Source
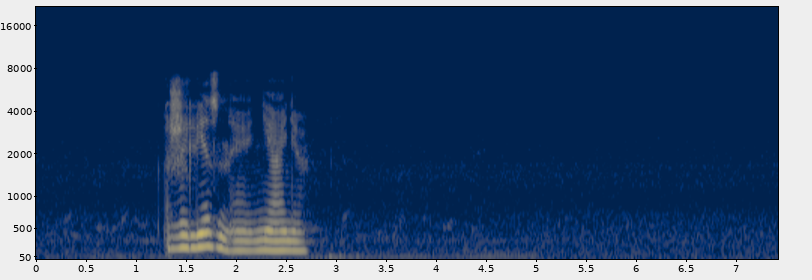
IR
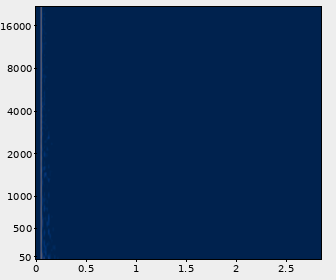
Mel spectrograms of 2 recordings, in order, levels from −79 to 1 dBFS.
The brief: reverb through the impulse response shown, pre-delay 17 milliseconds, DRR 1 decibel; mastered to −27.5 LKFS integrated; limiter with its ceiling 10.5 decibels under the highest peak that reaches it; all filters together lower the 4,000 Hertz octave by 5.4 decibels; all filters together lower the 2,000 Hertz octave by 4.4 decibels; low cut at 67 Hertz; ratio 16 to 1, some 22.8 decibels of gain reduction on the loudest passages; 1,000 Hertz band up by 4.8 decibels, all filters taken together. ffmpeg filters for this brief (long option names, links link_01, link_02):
-filter_complex "[0:a]highpass=67,equalizer=frequency=1000:width_type=o:gain=7.5,equalizer=frequency=2000:width_type=o:gain=-6,equalizer=frequency=4000:width_type=o:gain=-5.5,acompressor=threshold=-40dB:ratio=16,alimiter=level_in=15dB:limit=-24dB:level=0:latency=1,volume=-15dB,asplit=2[link_01][link_02];[1:a]atrim=start_sample=2205,adelay=17[link_03];[link_02][link_03]afir=irnorm=-1:irlink=0,volume=3.5dB[link_04];[link_01][link_04]amix=inputs=2:normalize=0,volume=23.5dB"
